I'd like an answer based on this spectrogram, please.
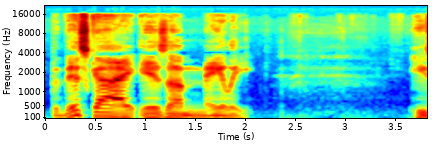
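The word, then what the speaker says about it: Mahle: and here's the deal folks the courage correct pronunciation for this gentleman's name is maily maily there are many Malee's around summer spelled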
